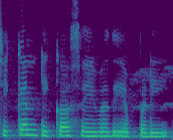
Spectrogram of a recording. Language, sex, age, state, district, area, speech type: Tamil, female, 18-30, Tamil Nadu, Namakkal, rural, read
